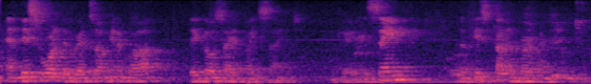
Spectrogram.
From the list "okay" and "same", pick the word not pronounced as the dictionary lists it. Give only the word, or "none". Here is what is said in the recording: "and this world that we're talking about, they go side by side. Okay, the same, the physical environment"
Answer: none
